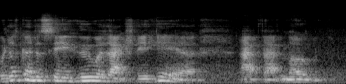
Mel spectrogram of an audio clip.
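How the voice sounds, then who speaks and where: Over noticeable background noise and audible room echo, a man with a British accent talks at a fairly quick pace, his pitch swinging very widely. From England, London (southeast London). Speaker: history professor. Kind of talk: lecture. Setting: meeting room with live audience.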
